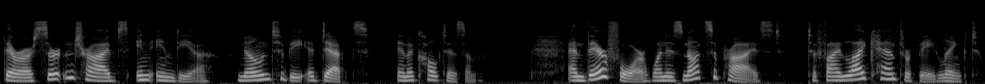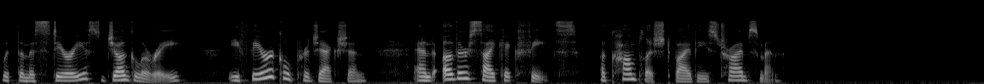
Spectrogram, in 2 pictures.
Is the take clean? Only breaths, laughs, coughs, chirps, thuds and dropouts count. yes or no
yes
